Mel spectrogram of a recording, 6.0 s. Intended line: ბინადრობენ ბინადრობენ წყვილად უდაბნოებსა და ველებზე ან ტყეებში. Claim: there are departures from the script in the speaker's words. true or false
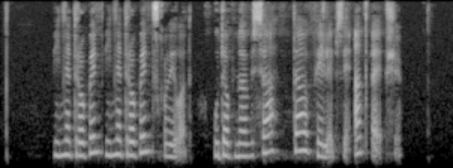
false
